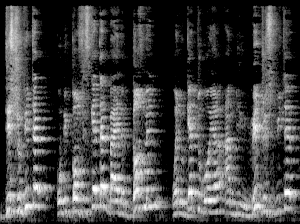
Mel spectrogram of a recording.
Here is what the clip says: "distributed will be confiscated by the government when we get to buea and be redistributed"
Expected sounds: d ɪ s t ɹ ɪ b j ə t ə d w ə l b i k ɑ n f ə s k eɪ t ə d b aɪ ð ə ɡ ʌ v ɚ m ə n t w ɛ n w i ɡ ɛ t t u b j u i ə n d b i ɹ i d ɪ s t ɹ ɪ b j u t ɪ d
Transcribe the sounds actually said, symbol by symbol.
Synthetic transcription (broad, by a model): d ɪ s t ɹ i b j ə t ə d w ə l b i k ɑ n f ə s k eɪ t ə d b aɪ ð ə ɡ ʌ v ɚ m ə n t w ɛ n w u ɡ ɛ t t u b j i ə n b i ɹ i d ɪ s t ɹ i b j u t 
